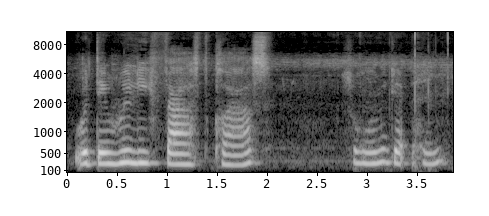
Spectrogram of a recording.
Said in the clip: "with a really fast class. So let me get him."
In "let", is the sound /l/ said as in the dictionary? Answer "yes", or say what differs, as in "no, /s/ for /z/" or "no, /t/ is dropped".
no, /w/ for /l/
